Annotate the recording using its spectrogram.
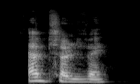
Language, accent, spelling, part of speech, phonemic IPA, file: French, Canada, absolvait, verb, /ap.sɔl.vɛ/, LL-Q150 (fra)-absolvait.wav
- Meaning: third-person singular imperfect indicative of absoudre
